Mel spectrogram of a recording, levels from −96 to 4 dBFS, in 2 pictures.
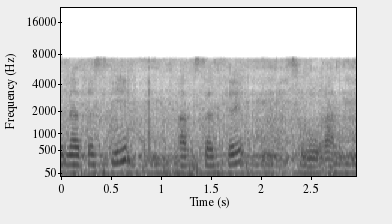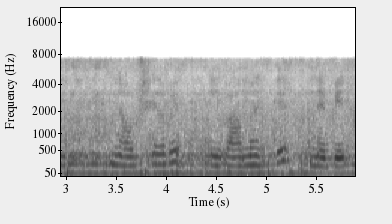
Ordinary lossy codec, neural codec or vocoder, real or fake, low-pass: none; codec, 16 kHz, 4.8 kbps, FACodec; fake; 7.2 kHz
